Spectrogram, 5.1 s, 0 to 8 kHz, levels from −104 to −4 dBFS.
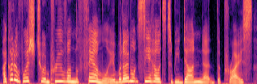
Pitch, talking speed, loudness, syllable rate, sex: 265 Hz, 245 wpm, -16 LUFS, 5.3 syllables/s, female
